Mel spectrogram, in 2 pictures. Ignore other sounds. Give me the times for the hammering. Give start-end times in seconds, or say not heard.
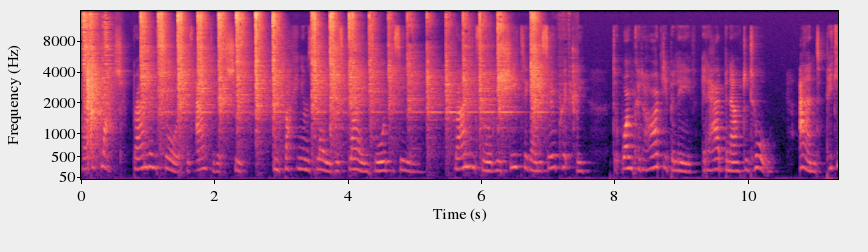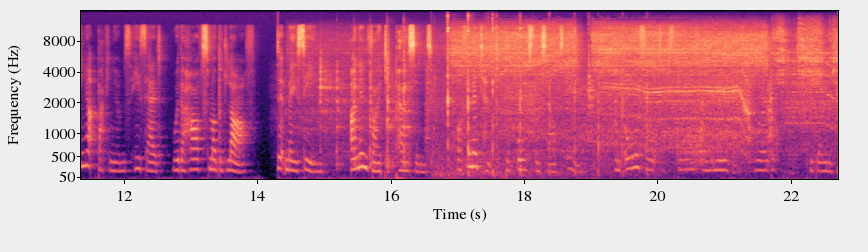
0.0-7.5, 14.9-20.2.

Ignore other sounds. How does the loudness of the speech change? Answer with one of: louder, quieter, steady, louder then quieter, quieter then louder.
louder then quieter.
